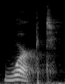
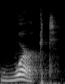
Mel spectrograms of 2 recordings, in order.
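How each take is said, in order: The two takes are said the same way.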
